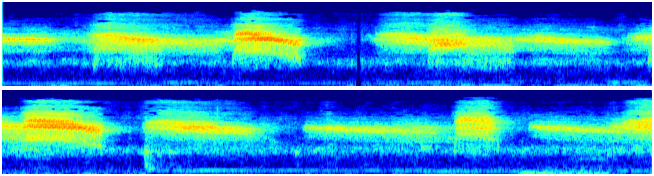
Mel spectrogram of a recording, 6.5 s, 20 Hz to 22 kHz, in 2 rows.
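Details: Common starlings at Corby old village bird feeders on 21 November, giving repeated harsh, buzzy screeches about every second or so, with softer chatter between and a low steady hum.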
